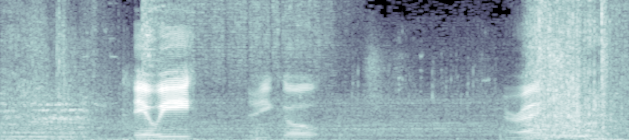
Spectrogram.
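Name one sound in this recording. A magic spell bursts with a shimmering whoosh.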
